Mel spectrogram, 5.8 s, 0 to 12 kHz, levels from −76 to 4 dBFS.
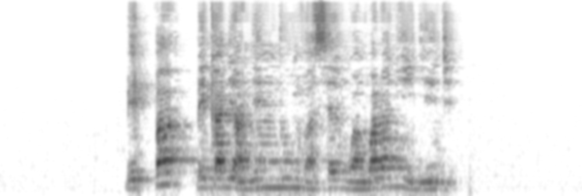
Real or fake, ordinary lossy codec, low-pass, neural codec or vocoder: real; Opus, 16 kbps; 10.8 kHz; none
